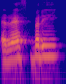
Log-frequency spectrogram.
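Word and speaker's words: raspberry: और ये साइकी है, जो सोच होती है, पी इसमें साइलेंट है, फिर साइकी नहीं पढ़ेंगे, साइकी पढ़ेंगे। ये रेसबरी, जैसे मलबरी, रेसबरी, शहतूत होते हैं तो ये पी साइलेंट है।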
